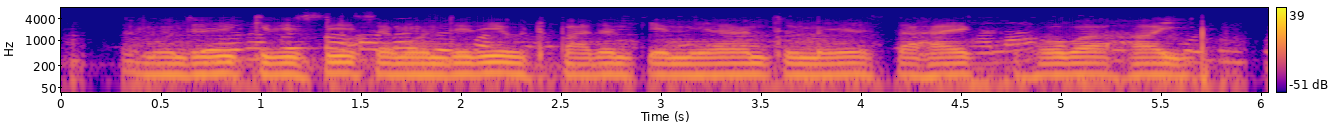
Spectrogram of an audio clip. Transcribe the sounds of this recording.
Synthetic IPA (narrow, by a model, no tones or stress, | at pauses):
səmʊnd̪ɾikɾisisəmʊnd̪ɾiʊt̪paːd̪ənkenijaənt̪ɾəmẽsəɦaːjəkɦowaɦəi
